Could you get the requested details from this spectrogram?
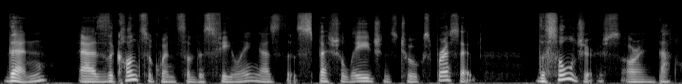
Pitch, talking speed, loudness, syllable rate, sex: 140 Hz, 165 wpm, -23 LUFS, 5.1 syllables/s, male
